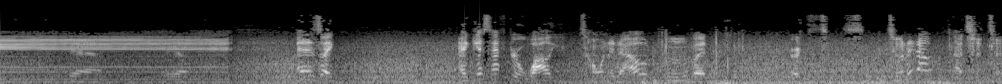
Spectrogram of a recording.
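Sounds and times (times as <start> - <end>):
voice imitating the buzzing hum of an AM radio: 0.0 - 2.4
speech: 3.0 - 3.5, 4.6 - 10.0.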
